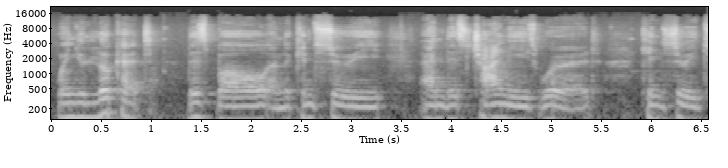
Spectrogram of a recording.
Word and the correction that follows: kintsugi: two words, kintsugi,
